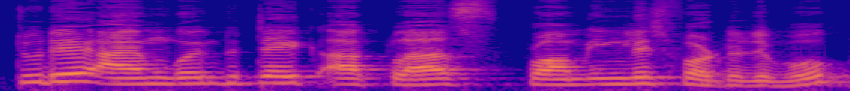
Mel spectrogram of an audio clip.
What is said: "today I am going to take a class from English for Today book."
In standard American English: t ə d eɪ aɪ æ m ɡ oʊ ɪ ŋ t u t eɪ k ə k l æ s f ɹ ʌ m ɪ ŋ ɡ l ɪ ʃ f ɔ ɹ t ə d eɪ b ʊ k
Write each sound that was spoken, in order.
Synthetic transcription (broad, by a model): t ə d eɪ aɪ m ɡ oʊ ɪ ŋ t u t eɪ k ə k l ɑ s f ɹ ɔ m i ŋ ɡ l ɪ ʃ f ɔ ɹ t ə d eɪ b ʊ k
